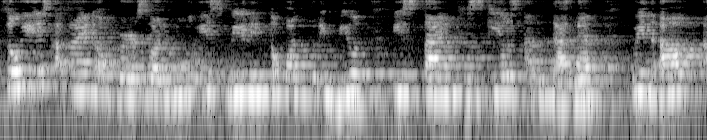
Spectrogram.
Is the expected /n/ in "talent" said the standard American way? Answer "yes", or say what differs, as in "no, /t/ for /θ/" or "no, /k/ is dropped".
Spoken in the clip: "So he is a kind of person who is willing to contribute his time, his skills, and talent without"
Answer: no, /n/ is dropped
